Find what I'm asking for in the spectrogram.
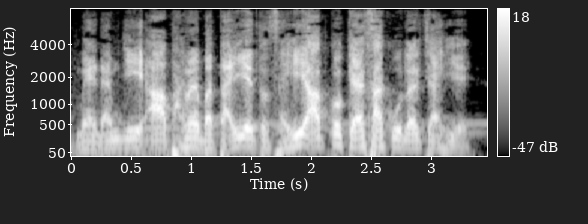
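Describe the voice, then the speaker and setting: A man voicing a polite shop salesman pushing his goods in an animated story. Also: medium pitch, moderate pace, slight background noise, lightly acted. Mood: matter-of-fact. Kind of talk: animated Hindi story acting.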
